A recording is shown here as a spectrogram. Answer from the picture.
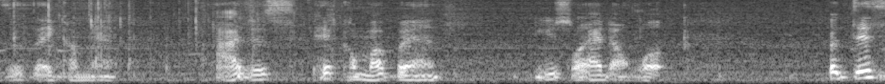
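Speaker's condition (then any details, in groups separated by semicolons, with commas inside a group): Cerebral palsy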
